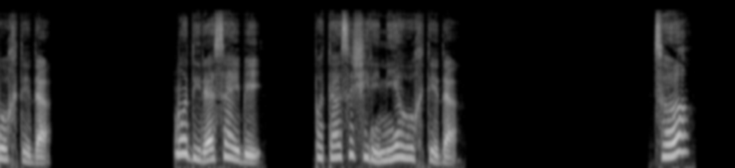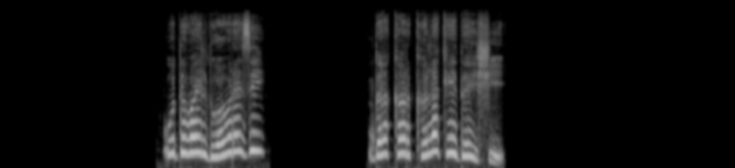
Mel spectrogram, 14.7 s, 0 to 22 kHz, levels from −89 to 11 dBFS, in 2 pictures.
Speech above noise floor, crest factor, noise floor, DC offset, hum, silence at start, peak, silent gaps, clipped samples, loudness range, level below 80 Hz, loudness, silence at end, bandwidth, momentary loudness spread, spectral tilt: over 70 dB; 20 dB; under -90 dBFS; under 0.1%; none; 0 s; -4 dBFS; 0.51-1.74 s, 2.66-3.13 s, 4.66-6.48 s, 6.96-8.91 s, 10.05-11.01 s; under 0.1%; 4 LU; -66 dBFS; -21 LUFS; 2.3 s; 16 kHz; 11 LU; -4 dB/octave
